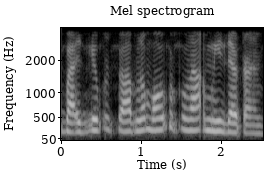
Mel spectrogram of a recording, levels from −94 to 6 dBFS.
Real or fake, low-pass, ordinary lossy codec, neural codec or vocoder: fake; 3.6 kHz; none; autoencoder, 44.1 kHz, a latent of 192 numbers a frame, MeloTTS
